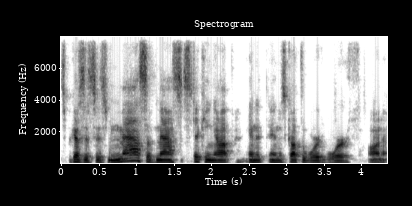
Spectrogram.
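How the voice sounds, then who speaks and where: A man at medium pitch and a moderate pace, ordinary pitch variation, on a very clean recording with a silent background. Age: 40s. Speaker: ultramarathon runner and author. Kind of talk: podcast interview. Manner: animated.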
